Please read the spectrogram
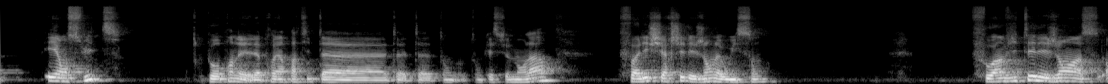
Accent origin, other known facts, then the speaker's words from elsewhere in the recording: Netherlands; Moi, j'ai grandi aux Pays-Bas.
